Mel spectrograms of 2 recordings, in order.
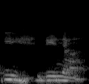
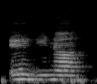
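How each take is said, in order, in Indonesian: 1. Vokal pertama adalah 'ih' yang rapat dengan embusan napas. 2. Vokal pertama adalah 'eh' yang longgar dan terbuka. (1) "So bila kita bawah ih dina. Dia ada bunyi tu" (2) "bunyi eh pun bunyi malas"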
